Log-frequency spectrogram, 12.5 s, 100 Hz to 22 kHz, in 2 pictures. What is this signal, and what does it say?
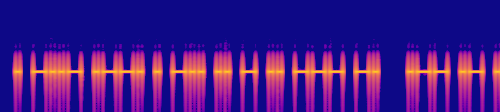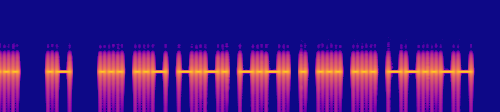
Morse code, heard as a keyed tone, about 22 wpm, 700 Hz. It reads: EXPEDITION WAS A SUCCESS,
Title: A Sound Of Thunder 22wpm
